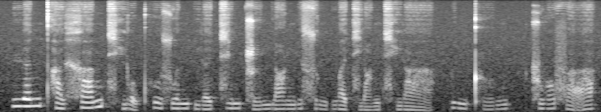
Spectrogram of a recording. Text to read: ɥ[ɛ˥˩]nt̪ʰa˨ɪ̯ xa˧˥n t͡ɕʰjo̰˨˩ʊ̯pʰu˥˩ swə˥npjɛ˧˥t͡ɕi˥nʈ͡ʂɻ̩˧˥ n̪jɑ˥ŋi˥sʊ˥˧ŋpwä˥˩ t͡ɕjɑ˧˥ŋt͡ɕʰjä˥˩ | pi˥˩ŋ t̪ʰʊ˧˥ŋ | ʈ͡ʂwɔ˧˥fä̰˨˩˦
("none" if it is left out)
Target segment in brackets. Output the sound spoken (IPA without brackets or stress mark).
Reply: ɛ˥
